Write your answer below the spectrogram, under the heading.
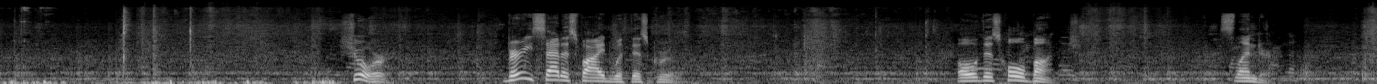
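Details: Forest wild bees around dark honeycombs at a late-season harvest, repeated close flybys giving bursts of buzzing with sliding pitch, clustered in groups, above a steady low hum.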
